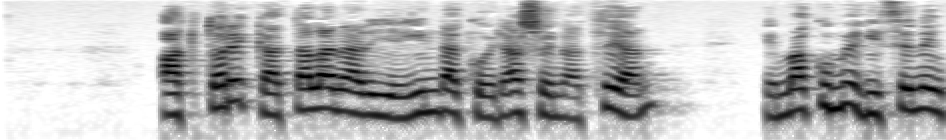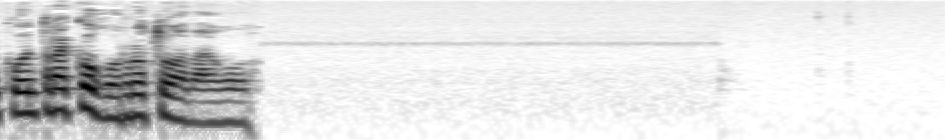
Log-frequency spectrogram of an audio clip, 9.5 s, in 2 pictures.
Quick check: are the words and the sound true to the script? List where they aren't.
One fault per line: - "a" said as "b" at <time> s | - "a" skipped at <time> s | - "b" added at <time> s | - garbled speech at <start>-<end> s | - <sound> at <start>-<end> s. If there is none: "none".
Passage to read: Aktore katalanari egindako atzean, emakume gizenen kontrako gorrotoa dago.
- "erasoen" added at 2.5 s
